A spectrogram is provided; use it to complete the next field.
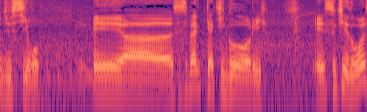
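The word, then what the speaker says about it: かき氷: Et en fait, j'avais demandé du kakemizu. Et là, la caissière m'avait repris en disant kakigori.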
